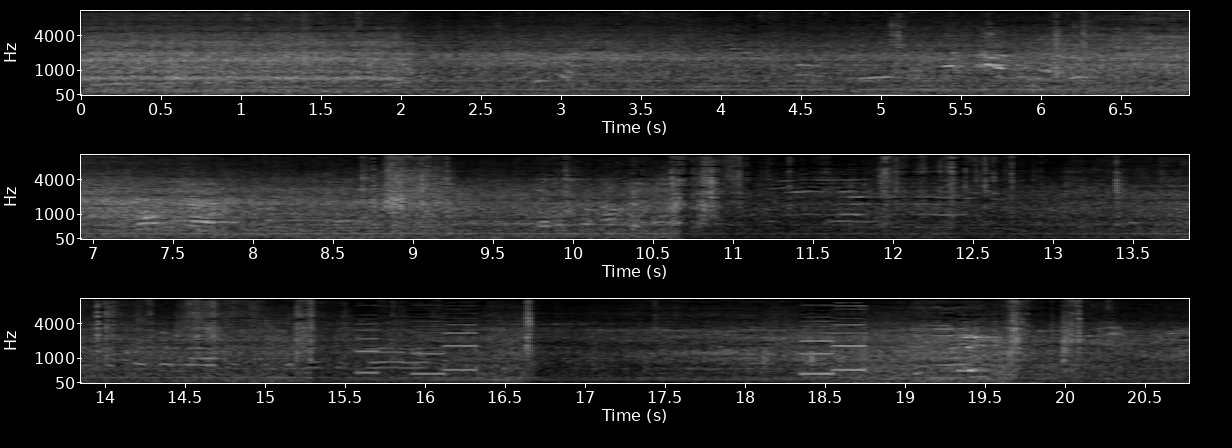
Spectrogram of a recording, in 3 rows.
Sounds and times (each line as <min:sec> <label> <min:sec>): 0:10.0 wall mounted cash deposit machine 0:16.8
0:18.3 wall mounted cash deposit machine 0:18.8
